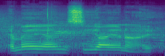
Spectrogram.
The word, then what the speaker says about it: Mancini: Mancini. Oh, here's Katie with the service. I know how to pronounce that name.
